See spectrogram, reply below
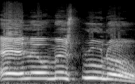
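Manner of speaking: very high voice of a stout little man. Arriving at a phone booth, the listener hears a man greet them, stout little man voice. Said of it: "you hear this stout little man go like".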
